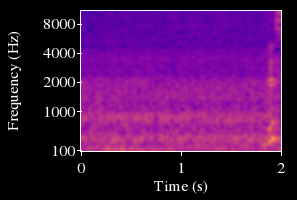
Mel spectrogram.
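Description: A steady low background rumble with no clear rhythm or pitch, in a pause between spoken phrases.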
